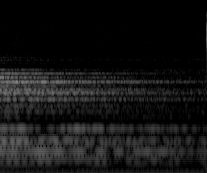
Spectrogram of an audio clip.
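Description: Electric guitar with a chorus effect, through a Boogie amp: two clean notes, the first fret on the B string and then on the high E (C and F), left ringing together and slowly fading.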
